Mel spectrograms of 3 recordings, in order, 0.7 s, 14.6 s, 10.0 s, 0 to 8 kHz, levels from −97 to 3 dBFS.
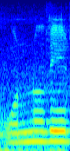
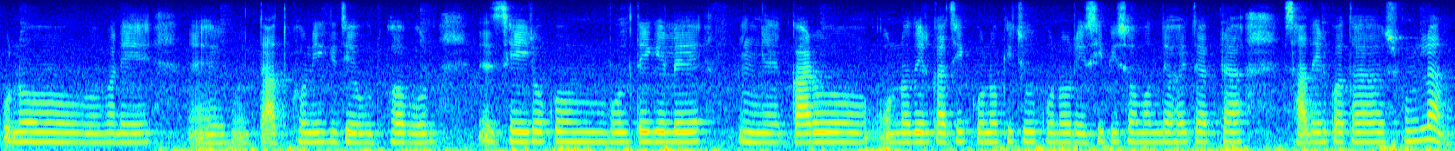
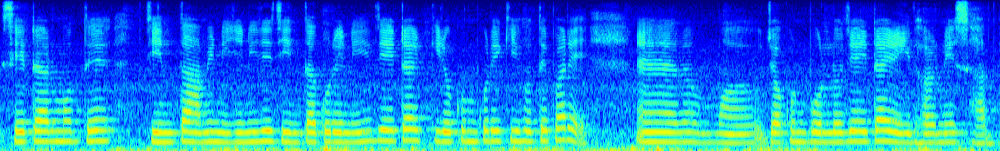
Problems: none marked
